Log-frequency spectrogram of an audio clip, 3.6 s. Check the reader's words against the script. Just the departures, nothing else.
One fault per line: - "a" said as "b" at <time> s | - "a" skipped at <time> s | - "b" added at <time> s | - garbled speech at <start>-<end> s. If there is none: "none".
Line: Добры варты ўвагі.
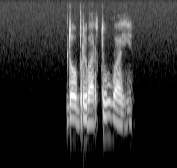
none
